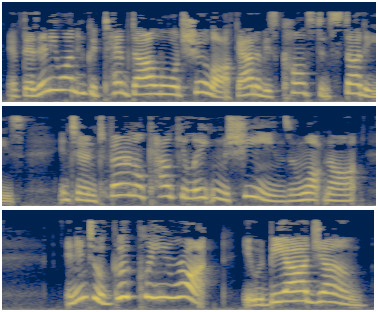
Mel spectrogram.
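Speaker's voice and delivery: high, animated servant's voice; lively high-pitched cook holding forth; household cook. A narrator's reading. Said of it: "for as the cook said".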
